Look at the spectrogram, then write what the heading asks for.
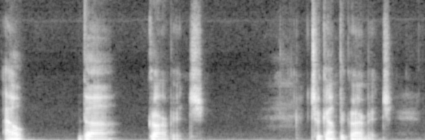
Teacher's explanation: Personally, I do the glottal stop first. So I do a full glottal stop, then the TH.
